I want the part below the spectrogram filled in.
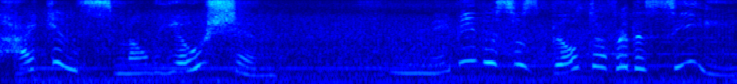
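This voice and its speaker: An extremely high-pitched, put-on character voice comes through over loud background noise. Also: moderate pace. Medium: game stream. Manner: teasing, flippant.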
